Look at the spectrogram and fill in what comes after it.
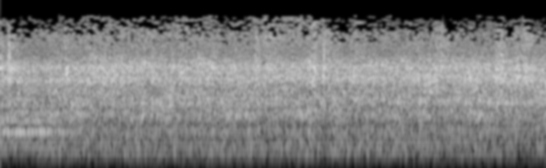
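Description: Passenger train coaches rolling past close by, a loud, steady rush and rumble of steel wheels on the rails. A horn sounds a chord of several steady notes that ends a little under a second in.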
